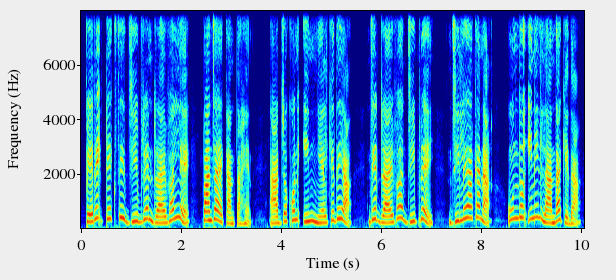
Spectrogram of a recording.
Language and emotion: Santali, happy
